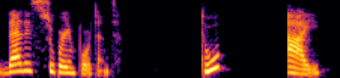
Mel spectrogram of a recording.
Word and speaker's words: hai: Tu hai. So you don't really pronounce the H at the beginning.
